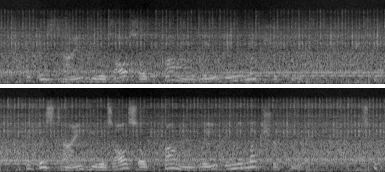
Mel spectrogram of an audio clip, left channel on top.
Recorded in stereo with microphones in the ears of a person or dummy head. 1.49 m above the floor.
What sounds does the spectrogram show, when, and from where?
0.3 s a man speaking: 70° right (ahead or behind), 0.5 m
